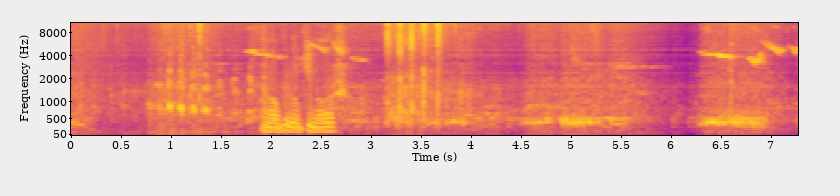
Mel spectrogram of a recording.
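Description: Pigeons in a loft, where pairs are nesting on eggs, coo loudly and close by in several bursts, with wing flutters and someone speaking between them.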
